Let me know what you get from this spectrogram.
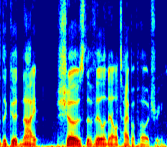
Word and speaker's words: Villanelle: All right, V I L L A N E L L E. What do you think, Villanelle? – I mean, it sounds like you pronounced it wonderfully.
